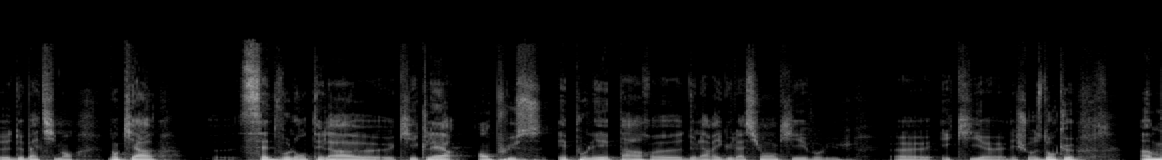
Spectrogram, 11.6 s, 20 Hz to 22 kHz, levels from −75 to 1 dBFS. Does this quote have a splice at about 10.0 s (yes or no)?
yes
